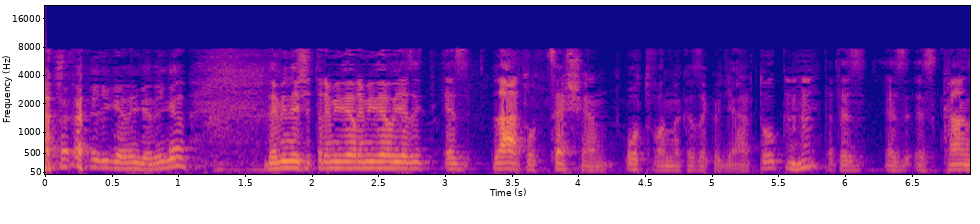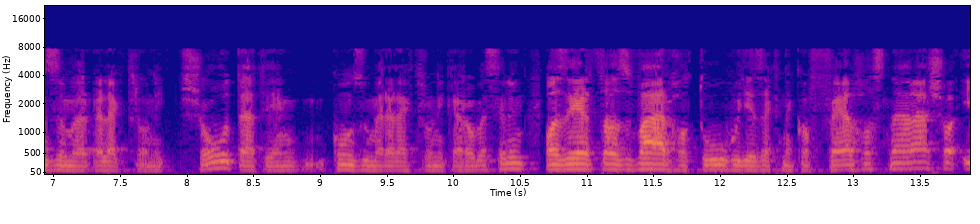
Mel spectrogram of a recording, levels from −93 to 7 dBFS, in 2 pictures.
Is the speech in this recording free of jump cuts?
no; 3 cuts; at 2.3 s, 7.9 s, 10.6 s

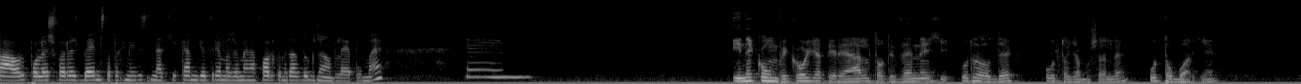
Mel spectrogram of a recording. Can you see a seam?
no; 0 cuts

